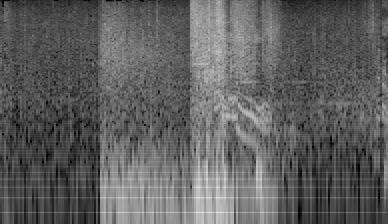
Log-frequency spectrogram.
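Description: Gunfire rings out in a loud burst.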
